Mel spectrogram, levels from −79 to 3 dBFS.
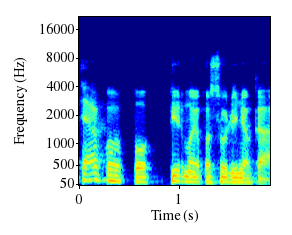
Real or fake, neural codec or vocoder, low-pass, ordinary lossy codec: fake; vocoder, 48 kHz, 128 mel bands, Vocos; 10.8 kHz; Opus, 64 kbps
